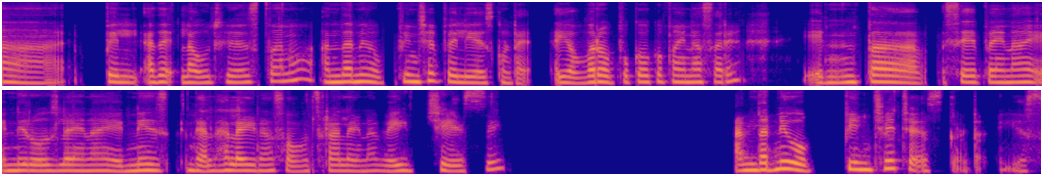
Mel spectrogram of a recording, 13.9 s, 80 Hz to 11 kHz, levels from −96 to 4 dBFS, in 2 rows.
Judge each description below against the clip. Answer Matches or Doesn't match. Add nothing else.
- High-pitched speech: Matches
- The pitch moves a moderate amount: Doesn't match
